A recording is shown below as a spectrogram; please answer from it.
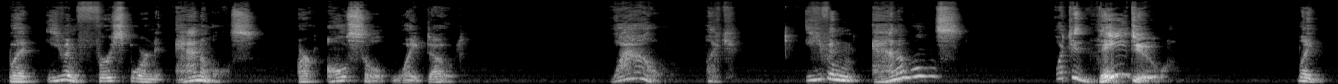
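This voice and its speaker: A man's voice: medium pitch, a bit bright. A man hosting a commentary video who mocks the drama clips he plays with a sarcastic, incredulous delivery. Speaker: host, commentator.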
